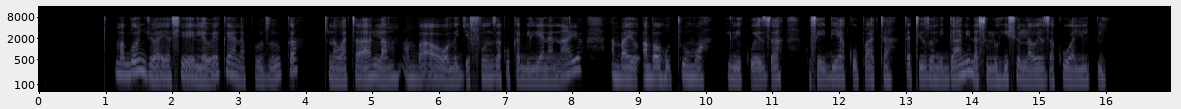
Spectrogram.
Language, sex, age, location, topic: Swahili, female, 25-35, Kisumu, health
